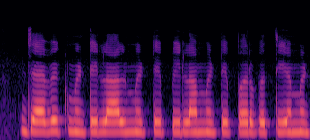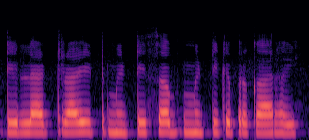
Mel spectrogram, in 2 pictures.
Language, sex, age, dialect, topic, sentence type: Magahi, female, 18-24, Southern, agriculture, statement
